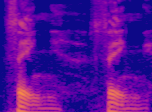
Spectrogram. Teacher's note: This is what we normally spell with a th, voiceless, as in thing, thing.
